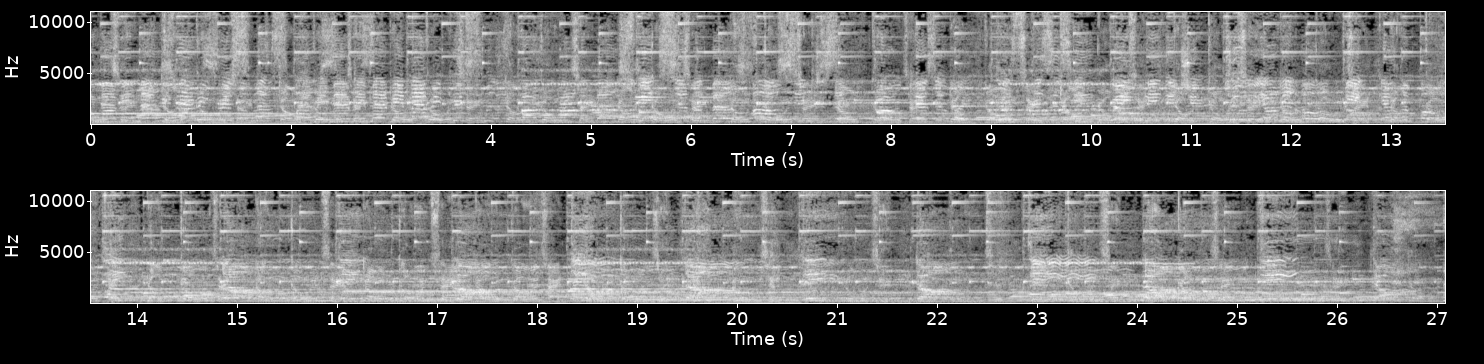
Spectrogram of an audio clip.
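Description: An instrumental holiday carol rings out on chiming, bell-like tones over a steady, repeating bass line, playing at an even, fairly loud level for the whole stretch with no voices.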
